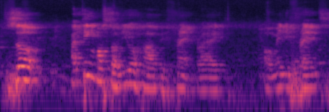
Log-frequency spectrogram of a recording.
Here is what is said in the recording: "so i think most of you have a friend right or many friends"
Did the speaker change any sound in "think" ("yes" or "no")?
yes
